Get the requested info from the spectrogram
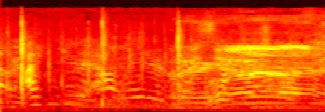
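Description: Men talking and laughing. In the second half a high-pitched laugh wavers up and down, with a bleat-like quality.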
